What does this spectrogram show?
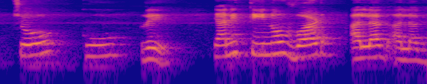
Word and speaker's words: Cho Ku Rei: तो स्पेलिंग मैं यूज़ सी एच ओ ठीक है चो कु रे ये इसकी स्पेलिंग है चो कु रे यानी तीनों वर्ड अलग-अलग है सी एच ओ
